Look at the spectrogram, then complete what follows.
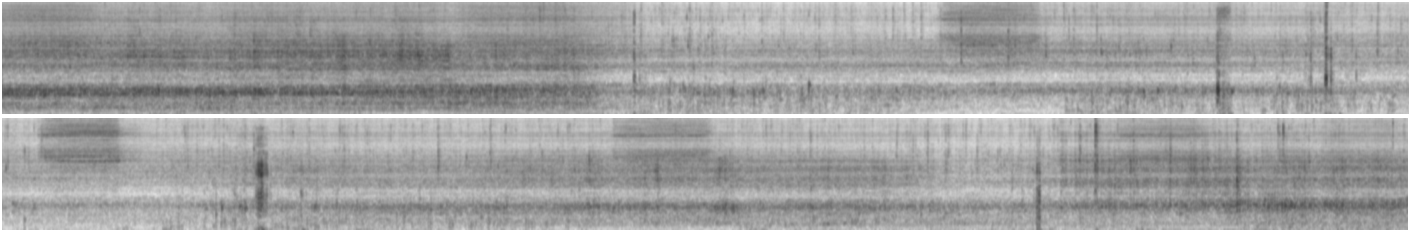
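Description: Scuba breathing heard underwater through the camera housing: regulator inhalation hisses every few seconds, with bubbling and gurgling water and a few sharp clicks. A louder steady rumble stops about six seconds in.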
